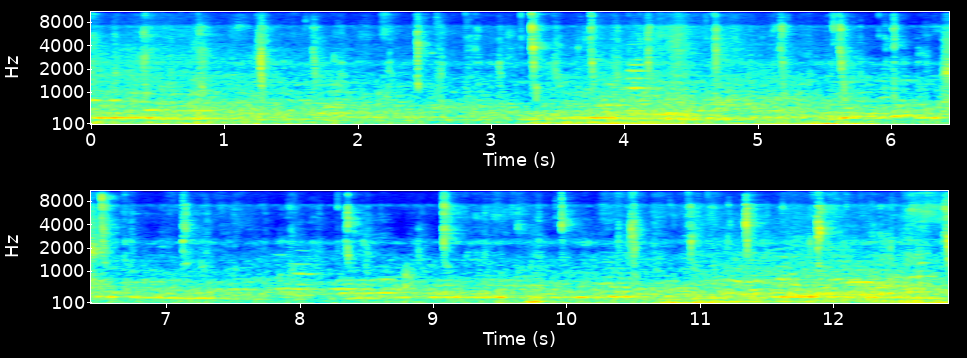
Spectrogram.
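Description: Close-up eating sounds of chicken hearts and rice eaten by hand: many sharp wet clicks and smacks of chewing.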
